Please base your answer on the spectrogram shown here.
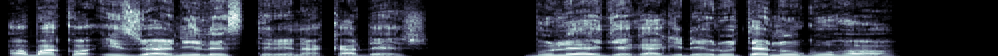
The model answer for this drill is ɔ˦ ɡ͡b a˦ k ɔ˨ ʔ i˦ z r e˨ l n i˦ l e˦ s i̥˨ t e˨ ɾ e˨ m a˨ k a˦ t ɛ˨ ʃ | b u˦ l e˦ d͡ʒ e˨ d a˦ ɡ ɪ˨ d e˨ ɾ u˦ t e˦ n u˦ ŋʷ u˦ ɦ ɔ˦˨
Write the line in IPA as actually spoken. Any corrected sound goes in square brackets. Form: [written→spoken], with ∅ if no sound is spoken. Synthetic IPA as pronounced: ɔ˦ ɡ͡b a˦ k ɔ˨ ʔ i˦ z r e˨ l n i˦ l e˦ s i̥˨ t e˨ ɾ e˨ [m→n] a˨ k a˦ [t→d] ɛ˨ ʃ | b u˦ l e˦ d͡ʒ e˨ [d→ɡ] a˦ ɡ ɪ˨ d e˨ ɾ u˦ t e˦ n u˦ [ŋʷ→ɡʷ] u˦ ɦ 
